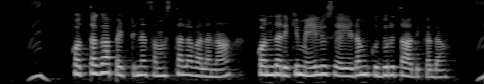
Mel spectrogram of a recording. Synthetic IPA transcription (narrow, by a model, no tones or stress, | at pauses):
kɔt̪ːɐɡaːpe̞ʈːinɐsɐmst̪ʰɐlɐʋɐlɐnɐ | ko̞nd̪ɐɾikimeːlut͡ʃɛːjɐɽɐmkud̪uɾut̪aːd̪ikɐd̪aː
